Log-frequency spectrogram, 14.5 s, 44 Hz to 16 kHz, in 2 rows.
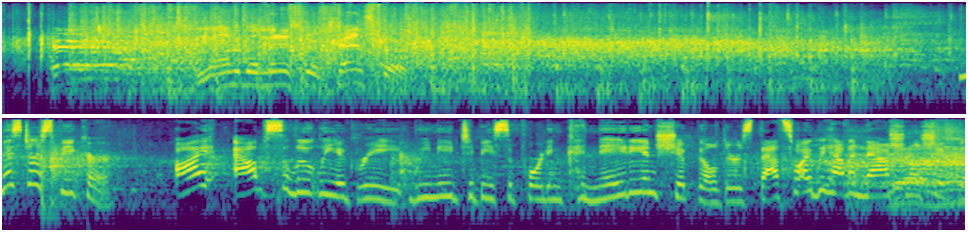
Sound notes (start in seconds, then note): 4.8 some Applause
